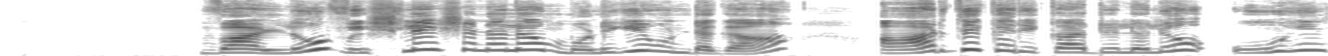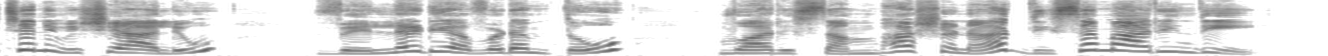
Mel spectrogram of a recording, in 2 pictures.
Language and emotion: Telugu, surprised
